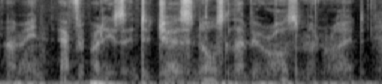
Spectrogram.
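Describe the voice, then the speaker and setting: A whisper over noticeable background noise. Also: man. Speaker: ASMR artist. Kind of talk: ASMR whispered talk. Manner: whispered, soft-spoken.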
